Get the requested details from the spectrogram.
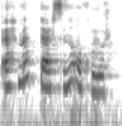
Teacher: Normalda vurğu Əhməd sözündə ikinci hecanın üzərinə düşür.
